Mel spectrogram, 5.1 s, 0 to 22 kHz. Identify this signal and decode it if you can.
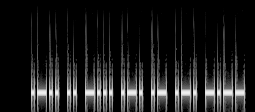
Morse code, heard as a keyed tone, about 20 wpm, 700 Hz. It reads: LIBRARY
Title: Sentences from Top 600 Words - New Word Drill - 20wpm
